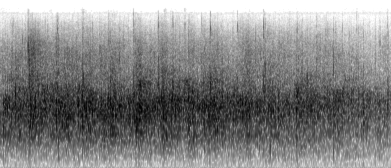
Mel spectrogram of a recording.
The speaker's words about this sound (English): Some applause, please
